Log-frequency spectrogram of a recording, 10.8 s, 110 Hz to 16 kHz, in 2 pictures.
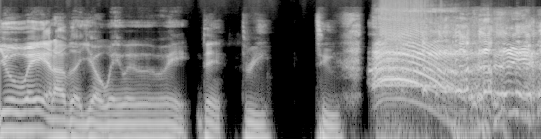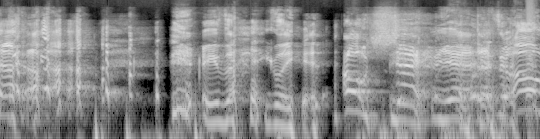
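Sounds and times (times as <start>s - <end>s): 
speech: 0.0s - 4.0s, 7.1s - 10.7s
person screaming: 3.7s - 5.1s
laughter: 3.8s - 10.7s.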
